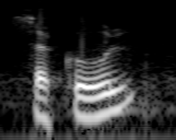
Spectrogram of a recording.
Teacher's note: the Punjabi pronunciation of the word school is sakul there is insertion of the vowel in the middle · There is insertion of the vowel in the middle in this word. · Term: anaptixis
